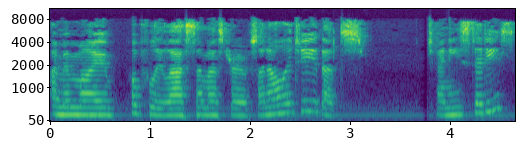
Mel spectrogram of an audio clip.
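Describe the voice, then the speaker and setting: Her voice is fairly high and somewhat breathy. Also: ordinary pitch variation, moderate pace. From Austria. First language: German. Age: 20s. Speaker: university student, interviewee. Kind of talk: interview.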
